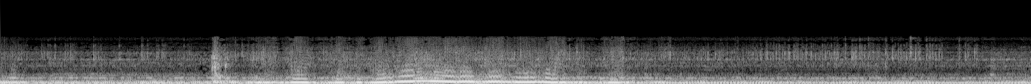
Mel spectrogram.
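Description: Lada 2107 rally car's four-cylinder engine, heard from inside the cabin. A sharp clunk about two seconds in, then the engine revs up and back down as the car moves forward, and it settles to a steady run at low revs.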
